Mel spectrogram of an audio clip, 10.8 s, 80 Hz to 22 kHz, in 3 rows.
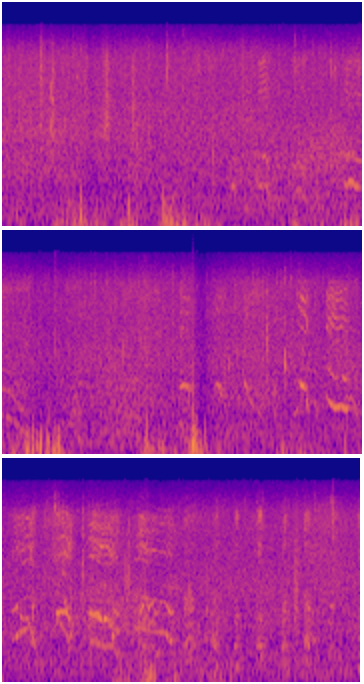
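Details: Labrador Retriever puppies in a run, watched by parents Max and Whitney, 10 September 2015; thin high whimpers rise and fall in the second half over frequent low thumps and rustling handling noise.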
